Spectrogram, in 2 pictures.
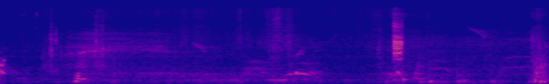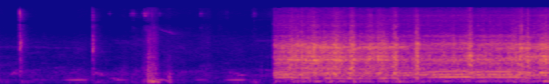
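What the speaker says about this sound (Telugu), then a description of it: "ఇప్పుడు మనం చెరుక్కున్న మొక్కజొన్న గింజల్ని కొన్ని కొన్నిగా మిక్సీ జార్లోకి అయితే తీసుకొని మిక్సీ పట్టుకుందాము" A kitchen mixer grinder grinds soaked corn kernels into smooth batter. After a quiet stretch of faint knocks and handling sounds, the motor bursts in loudly and runs as a dense, steady whir to the end.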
